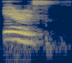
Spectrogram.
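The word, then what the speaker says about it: heiress: Harris, Harris का मतलब उत्तराधिकारिणी, ठीक है, फीमेल जो उत्तराधिकारी होता है उसके लिए एरिस बोला जाता है, ठीक है, प्रोनाउंसिएशन इज एरिस।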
